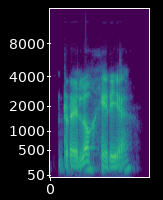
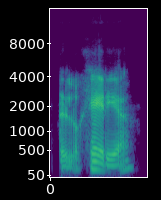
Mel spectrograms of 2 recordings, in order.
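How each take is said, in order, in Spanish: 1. El acento está en la segunda sílaba, lo. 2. El acento está en la tercera sílaba, je. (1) "en la O" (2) "o en la E"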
